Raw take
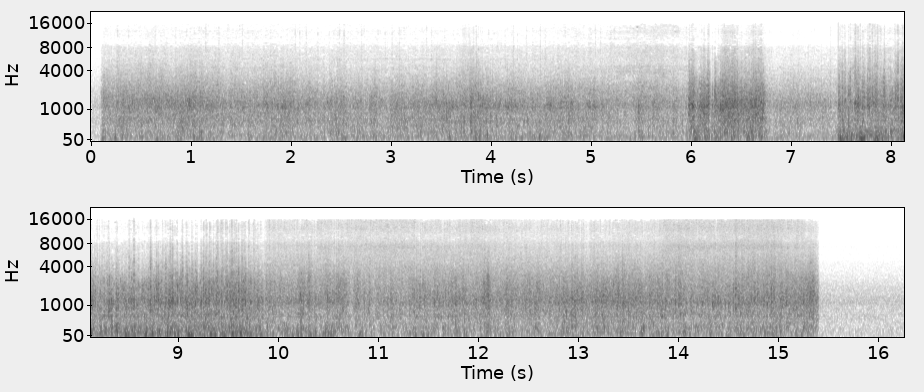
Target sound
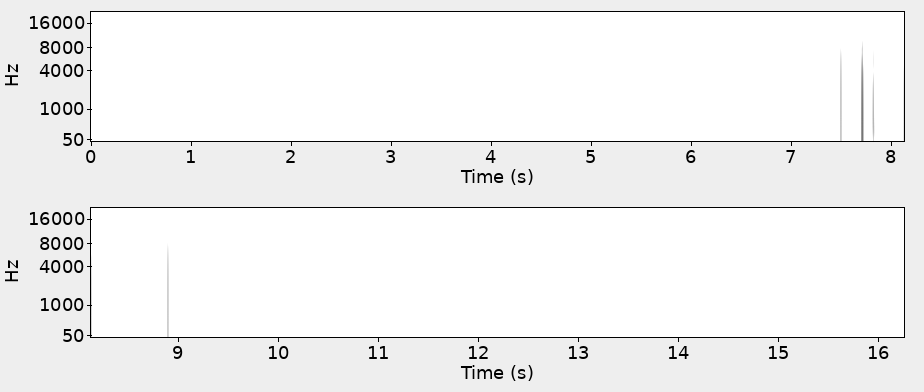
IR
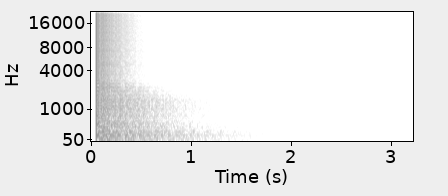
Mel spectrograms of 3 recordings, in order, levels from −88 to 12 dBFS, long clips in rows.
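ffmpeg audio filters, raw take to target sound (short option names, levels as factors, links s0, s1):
-filter_complex "[0:a]afftfilt=real='re*gte(hypot(re,im),0.0158)':imag='im*gte(hypot(re,im),0.0158)':win_size=1024:overlap=0.75,acrossover=split=170[s0][s1];[s1]acompressor=threshold=0.0126:ratio=8[s2];[s0][s2]amix=inputs=2:normalize=0,acrusher=bits=2:mix=0:aa=0.5,asplit=2[s3][s4];[s4]adelay=110,highpass=300,lowpass=3400,asoftclip=type=hard:threshold=0.0141,volume=0.0447[s5];[s3][s5]amix=inputs=2:normalize=0,alimiter=level_in=35.5:limit=0.891:release=50:level=0:latency=1,volume=0.596"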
